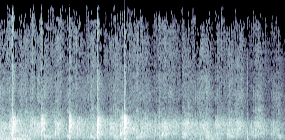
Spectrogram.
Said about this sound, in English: Yes, applause, please.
